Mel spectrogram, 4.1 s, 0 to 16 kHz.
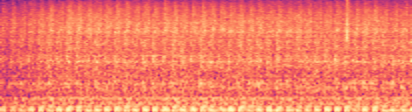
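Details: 2022 Polaris RZR Trail S 1000 idling after reassembly with the check engine light still on and the O2 sensor reading about 0.4. Uneven, lumpy idle at about three to four pulses a second, rough running with no obvious knock; cause unresolved.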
